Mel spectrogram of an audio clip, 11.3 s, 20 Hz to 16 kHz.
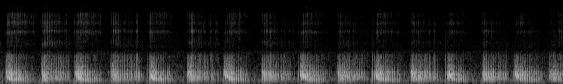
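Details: A lazy pet cat gives a steady, low, throaty purr of about fourteen even pulses, one with each breath, roughly every 0.8 seconds, loud and regular throughout.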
